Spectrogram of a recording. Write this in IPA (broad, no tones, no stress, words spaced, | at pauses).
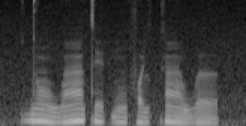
dõ wæ̃te ɓũfʌlʲkæ̃ wə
